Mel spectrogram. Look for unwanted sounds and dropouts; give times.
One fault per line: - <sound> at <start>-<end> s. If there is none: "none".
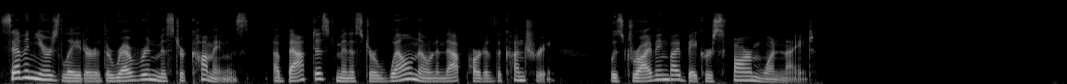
none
